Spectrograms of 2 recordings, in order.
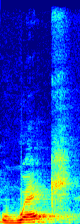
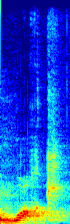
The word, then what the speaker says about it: work: Donc lui n'a pas dit work, mais il a dit work. Cody, do we say walk? No. What do we say? Work.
